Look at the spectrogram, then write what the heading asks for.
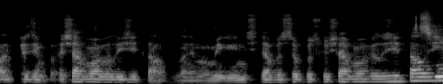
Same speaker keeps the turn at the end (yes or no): no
